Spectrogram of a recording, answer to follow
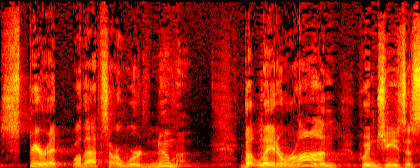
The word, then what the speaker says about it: pneuma: That's because the English word pneumatic comes from the Greek word for air, pneuma. In our letters, English letters, we would spell that P, which is silence, of course, P-N-E-U-M-A, pneuma.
